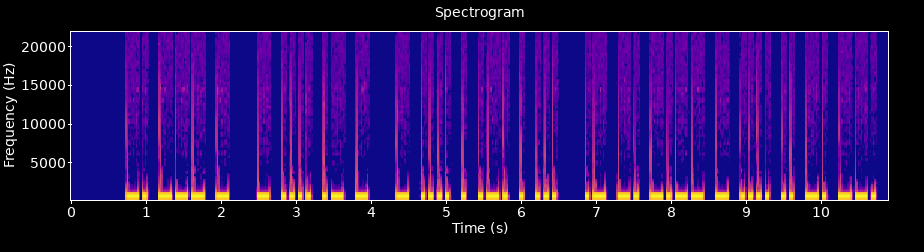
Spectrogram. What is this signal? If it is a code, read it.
Morse code, heard as a keyed tone, about 22 wpm, 700 Hz. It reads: NOT THAT THERES ANYTHING
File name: practice / 22wpm / Sets of 7 Words - 22wpm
